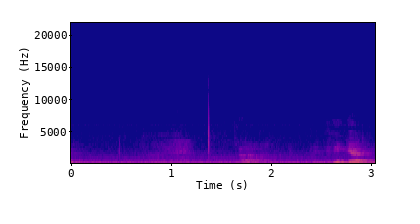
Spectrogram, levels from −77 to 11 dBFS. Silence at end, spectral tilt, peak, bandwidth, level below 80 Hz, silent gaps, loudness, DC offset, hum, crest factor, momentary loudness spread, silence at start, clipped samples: 0 s; -6 dB/octave; -22 dBFS; over 20 kHz; -62 dBFS; none; -46 LUFS; under 0.1%; none; 22 dB; 13 LU; 0 s; under 0.1%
